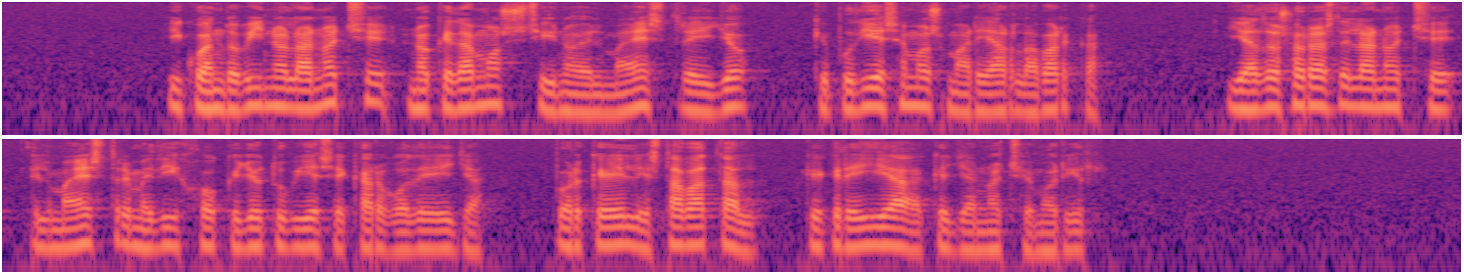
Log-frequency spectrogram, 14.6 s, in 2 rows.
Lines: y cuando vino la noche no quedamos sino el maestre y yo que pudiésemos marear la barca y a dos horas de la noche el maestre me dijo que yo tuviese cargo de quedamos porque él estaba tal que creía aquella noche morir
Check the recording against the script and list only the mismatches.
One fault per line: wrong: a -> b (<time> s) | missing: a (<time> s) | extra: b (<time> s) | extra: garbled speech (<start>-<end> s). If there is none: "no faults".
wrong: quedamos -> ella (9.5 s)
